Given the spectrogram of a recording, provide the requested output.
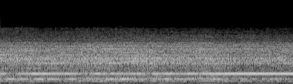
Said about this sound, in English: How long? 5 seconds. Now. We've done it. The door's opening.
